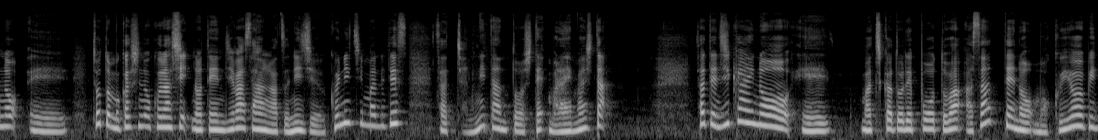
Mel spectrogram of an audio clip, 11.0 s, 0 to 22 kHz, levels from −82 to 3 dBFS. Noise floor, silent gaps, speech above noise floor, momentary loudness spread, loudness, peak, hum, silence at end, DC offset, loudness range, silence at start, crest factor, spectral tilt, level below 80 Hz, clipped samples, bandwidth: -51 dBFS; none; 25 dB; 8 LU; -27 LUFS; -12 dBFS; none; 0 s; under 0.1%; 3 LU; 0 s; 14 dB; -5 dB/octave; -66 dBFS; under 0.1%; 16.5 kHz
